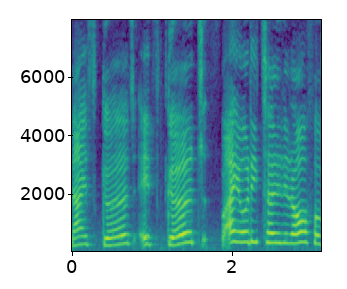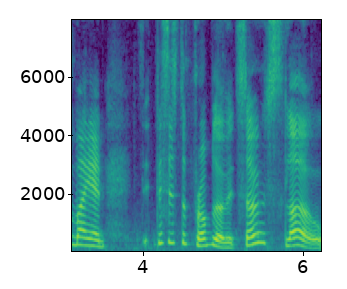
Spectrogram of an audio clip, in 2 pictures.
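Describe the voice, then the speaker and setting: At a moderate pace, a woman with a high pitch speaks with lively intonation. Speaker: streamer. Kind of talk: casual live stream chat. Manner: casual, hesitant.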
